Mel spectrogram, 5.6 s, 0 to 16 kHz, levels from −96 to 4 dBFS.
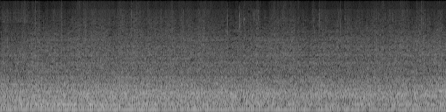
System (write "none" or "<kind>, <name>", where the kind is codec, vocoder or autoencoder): none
